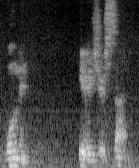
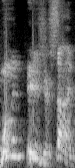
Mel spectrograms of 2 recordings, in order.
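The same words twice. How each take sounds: First: It is said gently and lovingly. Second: It is said rudely and sternly.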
